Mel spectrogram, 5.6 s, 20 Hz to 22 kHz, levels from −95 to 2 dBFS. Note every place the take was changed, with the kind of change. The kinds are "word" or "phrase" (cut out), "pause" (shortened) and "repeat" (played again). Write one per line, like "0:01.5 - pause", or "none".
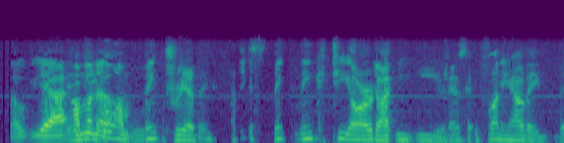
0:02.9 - pause
0:04.5 - word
